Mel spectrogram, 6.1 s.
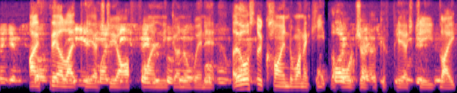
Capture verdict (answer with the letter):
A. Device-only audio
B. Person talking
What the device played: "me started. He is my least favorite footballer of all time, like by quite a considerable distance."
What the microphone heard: B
